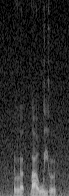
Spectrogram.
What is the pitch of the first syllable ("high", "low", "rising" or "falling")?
rising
